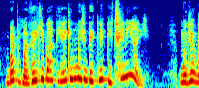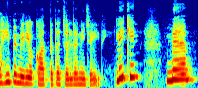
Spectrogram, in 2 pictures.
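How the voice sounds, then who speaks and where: Fast, chatty young Pakistani woman. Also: sits high, warm tone. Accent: Pakistani Urdu. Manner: chatty and dramatic, mixing in English phrases. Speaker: vlogger. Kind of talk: casual storytime.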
